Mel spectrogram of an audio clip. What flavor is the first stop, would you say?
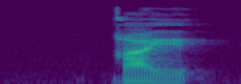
plain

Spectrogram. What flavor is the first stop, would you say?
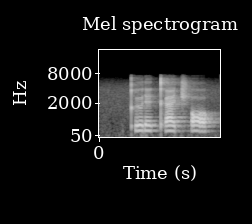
ejective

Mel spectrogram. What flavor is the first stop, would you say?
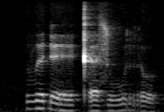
implosive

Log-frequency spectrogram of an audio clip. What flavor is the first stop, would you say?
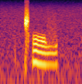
click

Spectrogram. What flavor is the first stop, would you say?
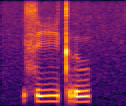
plain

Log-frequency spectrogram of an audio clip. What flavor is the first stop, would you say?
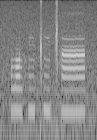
click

